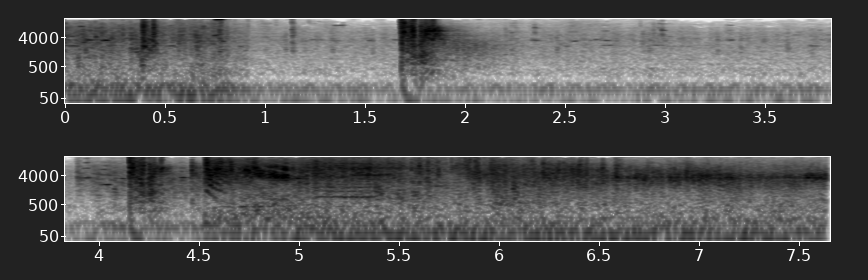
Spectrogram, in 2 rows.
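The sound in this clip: Booming gunshots from a .45 ACP pistol, a 1911, in a Second World War film scene: a few heavy, sharp blasts over a low, dense rumble that swells into continuous loud noise toward the end.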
